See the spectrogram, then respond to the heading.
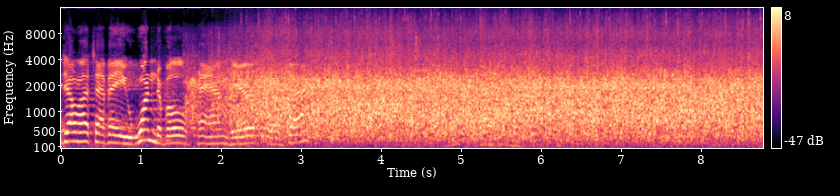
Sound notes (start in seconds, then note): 1.5 audience applauding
